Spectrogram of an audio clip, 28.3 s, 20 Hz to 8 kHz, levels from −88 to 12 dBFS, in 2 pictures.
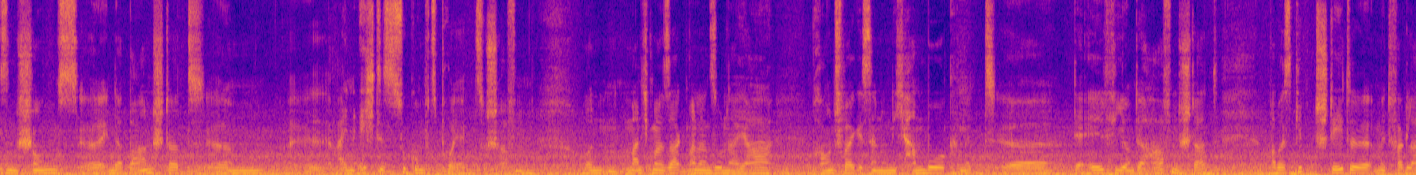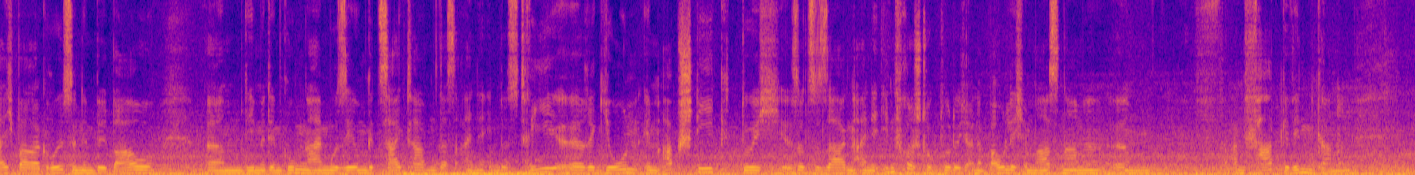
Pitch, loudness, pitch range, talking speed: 125 Hz, -11 LUFS, 120-130 Hz, 130 wpm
